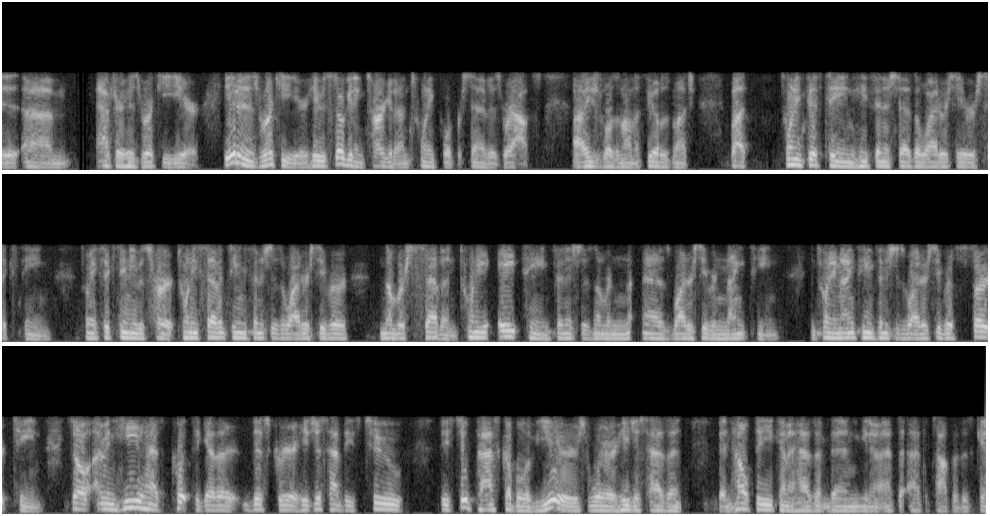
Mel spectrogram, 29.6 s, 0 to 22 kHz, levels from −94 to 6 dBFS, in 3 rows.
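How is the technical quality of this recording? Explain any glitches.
Poor: the speech is both heavily overdriven and squeezed through a low-rate mobile codec, and both faults last the whole recording.

Hard clipping: The level drives about 17 dB past what the chain can pass, flattening roughly one sample in twenty. This adds a harsh fuzz to every loud syllable.

AMR narrowband mobile codec: AMR-NB coding at a heavily starved rate, consistent with about 5.9 kbps, removes everything above 3.8 kHz. The voice sounds muffled, buzzy and synthetic throughout.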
